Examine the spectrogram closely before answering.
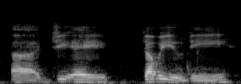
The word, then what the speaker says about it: God: It's pronounced GAWD, but it's spelt in the Bible God.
